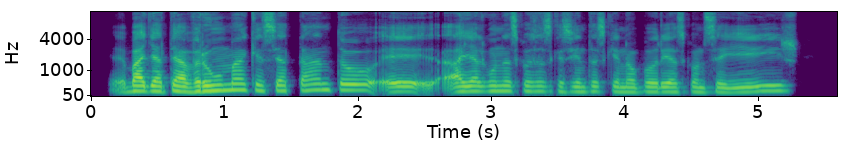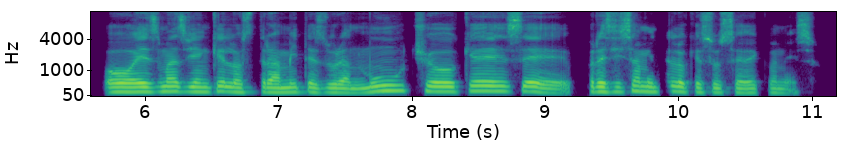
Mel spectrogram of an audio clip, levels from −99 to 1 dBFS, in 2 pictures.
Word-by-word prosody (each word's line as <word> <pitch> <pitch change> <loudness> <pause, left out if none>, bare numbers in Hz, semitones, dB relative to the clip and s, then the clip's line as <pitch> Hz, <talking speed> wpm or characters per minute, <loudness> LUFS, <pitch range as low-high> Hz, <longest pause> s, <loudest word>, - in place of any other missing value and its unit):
Eh, - - -8
vaya, 160 -1 +6
¿te 160 - +1
abruma 170 +6 +5
que 180 -2 -3
sea 170 +1 0
tanto? 185 +2 0
Eh, 150 +1 +1
¿hay 150 +2 +2
algunas 160 0 -1
cosas, 155 -1 -4
que 150 - -7
sientes 145 +1 -4
que 150 -1 -5
no 135 -1 -2
podrías 140 0 0
conseguir? 140 +5 -2 0.4
¿O 140 +1 +3
es 140 0 +3
más 150 -1 0
bien 145 -1 0
que 155 +3 -2
los 130 -2 -2
trámites 130 -1 -2
duran 125 -2 -2
mucho? 155 0 0
¿Qué 160 0 +1
es, 150 0 -1
eh, 125 -7 0
precisamente 145 +1 -2
lo 145 - +1
que 135 -1 -7
sucede 120 -2 -4
con 115 -1 -10
eso? - - -10
145 Hz, 190 wpm, -23 LUFS, 135-160 Hz, 0.4 s, vaya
